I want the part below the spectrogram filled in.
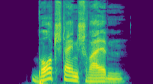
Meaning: plural of Bordsteinschwalbe
- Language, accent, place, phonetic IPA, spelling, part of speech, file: German, Germany, Berlin, [ˈbɔʁtʃtaɪ̯nˌʃvalbn̩], Bordsteinschwalben, noun, De-Bordsteinschwalben.ogg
